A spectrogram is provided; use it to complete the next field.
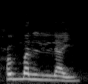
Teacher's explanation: اللہ عز و جل کے لام سے پہلے یہ دیکھو زیر ہے، ٹھیک ہے، اس صورت میں یہ باریک پڑھا جاتا ہے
